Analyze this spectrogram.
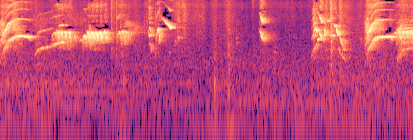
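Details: High, sparkling European goldfinch song linked to common sow-thistle: rapid chirps, slurred whistles and buzzy trills in bursts, with a few isolated notes between.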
